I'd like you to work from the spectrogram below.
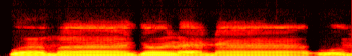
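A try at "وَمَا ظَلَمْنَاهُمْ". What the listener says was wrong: Wama dolamna ada mem sukun.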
